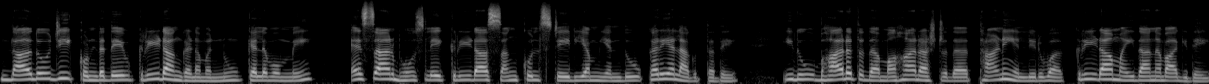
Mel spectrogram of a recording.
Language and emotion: Kannada, neutral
